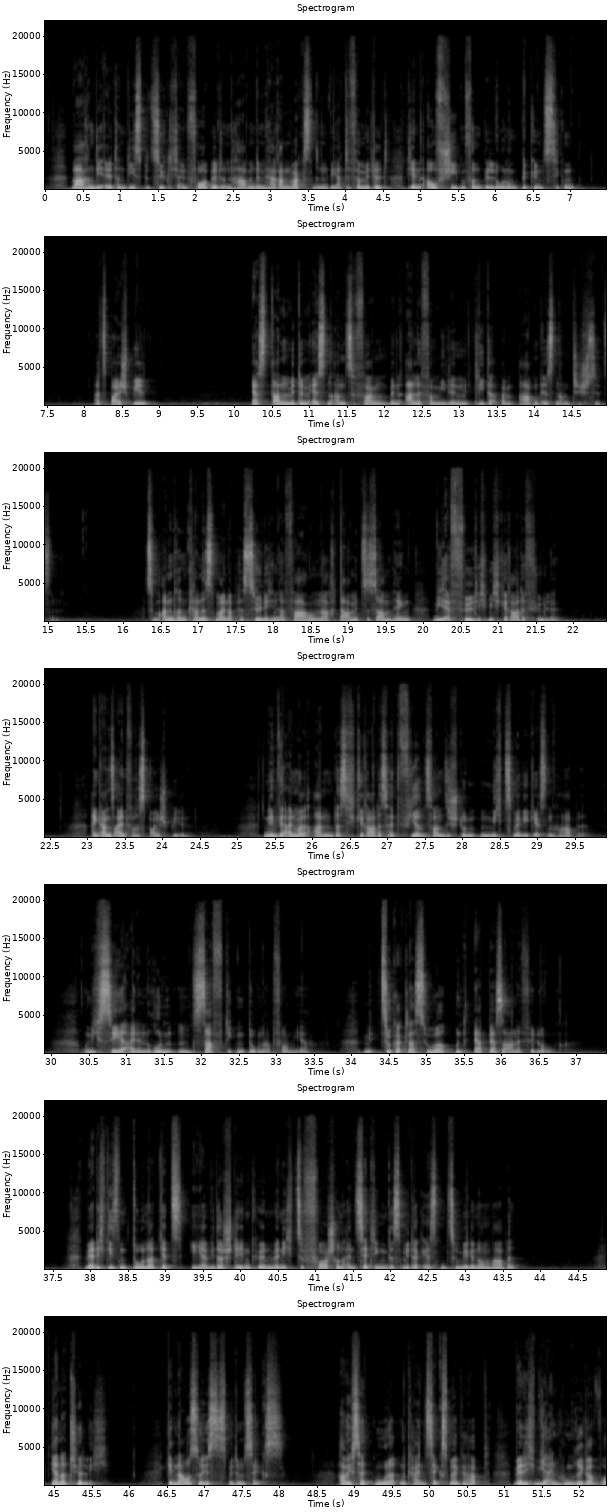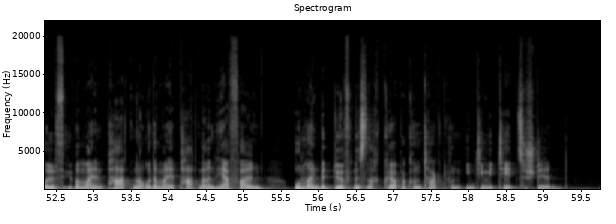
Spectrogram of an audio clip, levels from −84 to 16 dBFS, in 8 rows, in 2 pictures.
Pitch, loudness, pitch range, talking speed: 115 Hz, -24 LUFS, 100-130 Hz, 140 wpm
